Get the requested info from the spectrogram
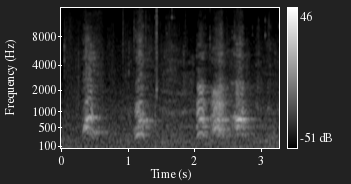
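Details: Jack Russell terrier teasing the resident dogs at a Samandıra vehicle inspection station, giving four loud, clipped barks spread over three seconds, the last two close together, over quiet background.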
